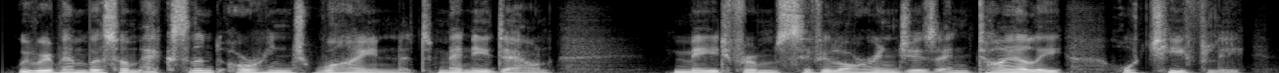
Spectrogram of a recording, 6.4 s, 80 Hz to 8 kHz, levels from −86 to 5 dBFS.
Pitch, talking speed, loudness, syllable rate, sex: 120 Hz, 140 wpm, -18 LUFS, 5.9 syllables/s, male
